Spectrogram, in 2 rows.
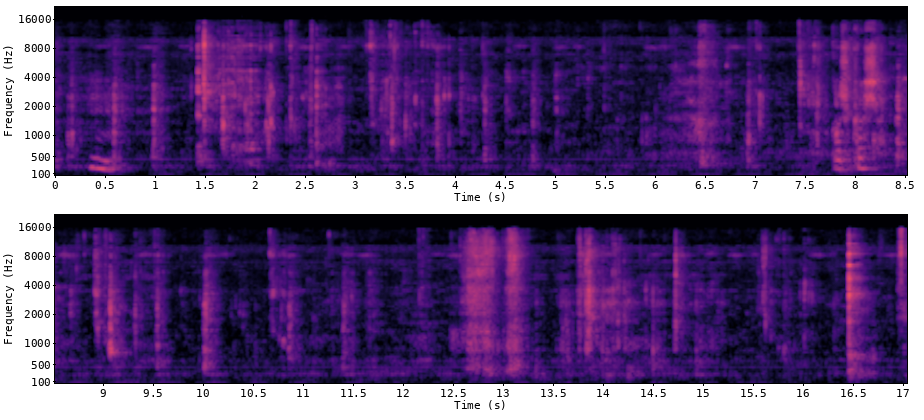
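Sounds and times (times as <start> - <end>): chewing and biting food: 0.0 - 17.0.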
